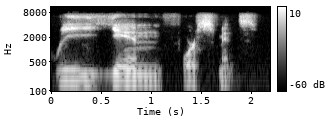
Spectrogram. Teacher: between the E and the I here, there's a Y sound. And that's called a glide. In English, we divide two vowel sounds with a glide, a Y or a W sound, always, so that there's a consonant in between the two vowels.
